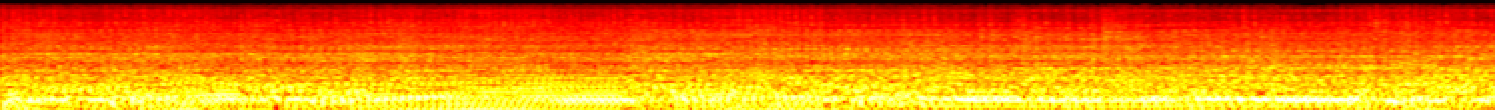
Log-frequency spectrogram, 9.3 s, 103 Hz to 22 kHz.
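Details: Freshly rebuilt Harley WL 45ci flathead V-twin in an RL frame, with ignition points just set, runs near full throttle with the brake buried; a strong, steady low thrum pulls the load cleanly, running healthy.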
